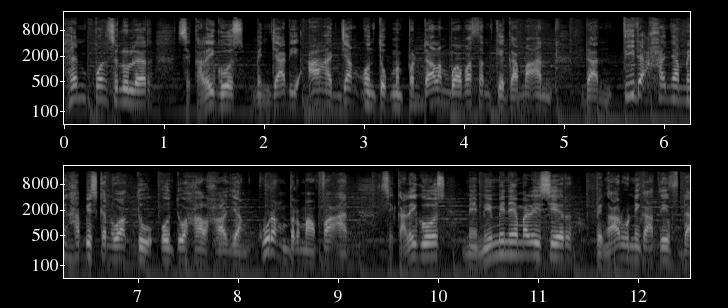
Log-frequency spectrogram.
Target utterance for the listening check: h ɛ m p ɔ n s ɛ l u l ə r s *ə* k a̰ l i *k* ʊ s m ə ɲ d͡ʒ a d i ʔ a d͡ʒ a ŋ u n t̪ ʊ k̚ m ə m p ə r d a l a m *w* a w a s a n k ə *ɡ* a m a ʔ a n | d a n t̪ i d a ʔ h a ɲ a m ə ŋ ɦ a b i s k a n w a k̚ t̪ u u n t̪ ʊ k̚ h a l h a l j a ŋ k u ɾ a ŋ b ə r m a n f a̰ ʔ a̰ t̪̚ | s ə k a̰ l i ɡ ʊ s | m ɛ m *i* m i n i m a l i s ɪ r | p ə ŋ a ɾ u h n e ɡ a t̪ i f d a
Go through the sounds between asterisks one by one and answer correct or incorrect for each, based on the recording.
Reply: correct, incorrect: ɡ, incorrect: b, correct, correct

